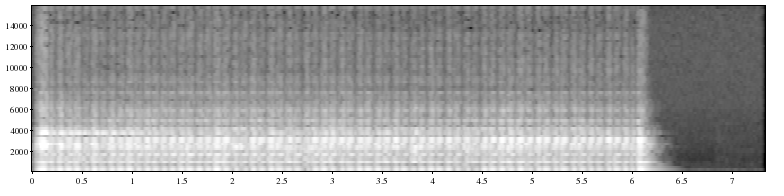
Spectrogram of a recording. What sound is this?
violin tremolo F3
tremolo, violin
